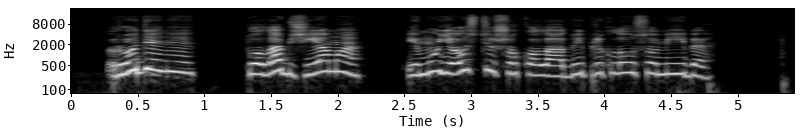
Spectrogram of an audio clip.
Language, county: Lithuanian, Vilnius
